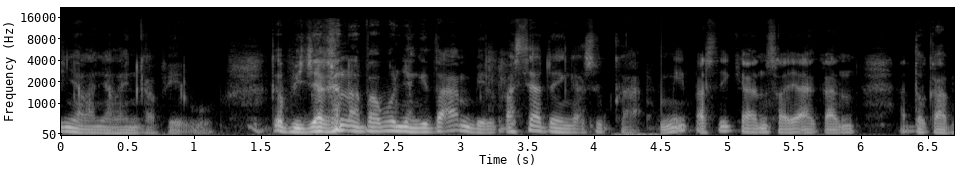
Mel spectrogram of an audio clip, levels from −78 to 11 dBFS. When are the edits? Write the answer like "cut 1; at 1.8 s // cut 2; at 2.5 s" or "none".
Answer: cut 1; at 4.5 s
